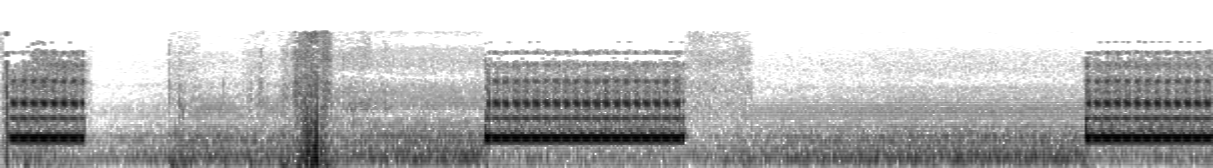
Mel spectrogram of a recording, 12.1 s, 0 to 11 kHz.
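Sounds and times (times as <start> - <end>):
telephone ringback tone of an outgoing call: 0.0 - 0.9, 4.8 - 6.9, 10.8 - 12.1.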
